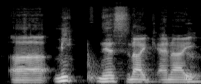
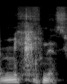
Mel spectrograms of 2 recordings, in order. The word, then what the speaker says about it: Michnus: these two guys, okay, Michnus and I'm trying to pronounce it. It's got like a German little thing in there, Michnus, right? You have to further German.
